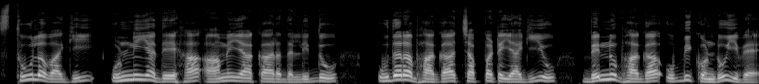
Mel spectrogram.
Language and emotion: Kannada, neutral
